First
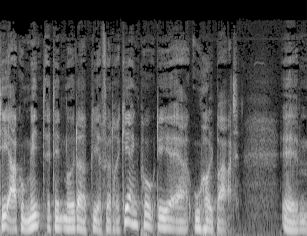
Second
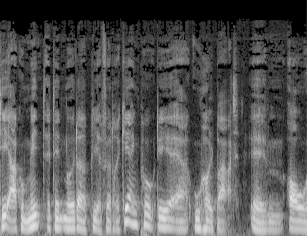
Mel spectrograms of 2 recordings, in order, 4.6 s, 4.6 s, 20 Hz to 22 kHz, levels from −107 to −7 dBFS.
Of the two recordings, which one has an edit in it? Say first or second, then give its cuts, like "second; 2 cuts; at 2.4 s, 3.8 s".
second; 1 cut; at 3.7 s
